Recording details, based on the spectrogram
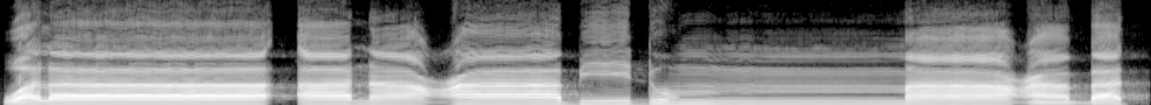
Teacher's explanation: huruf ainnya di sini baris fathah bertemu dengan alif. Mad tabi'i dibaca 2 harokat.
